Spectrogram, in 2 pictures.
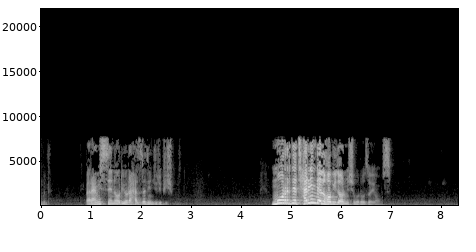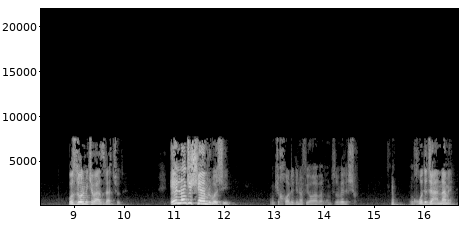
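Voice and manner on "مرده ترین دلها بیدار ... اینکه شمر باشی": much higher, much louder fiery sermon; preaching at full force. Acted. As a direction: thunder the question at the congregation. Preaching climax on Karbala.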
